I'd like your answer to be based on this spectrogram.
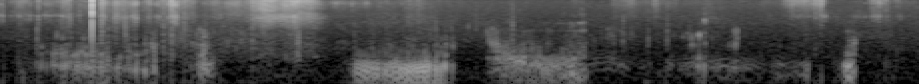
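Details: Male's hungry stomach: low gurgling rumbles rising and fading in irregular bursts; borborygmi, normal hunger bowel sounds.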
